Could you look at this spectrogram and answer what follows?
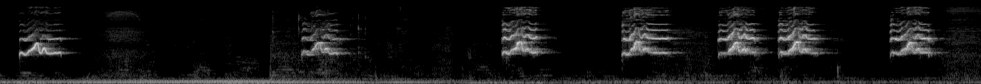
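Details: Female normal grey cockatiel giving raspy, harmonic-rich squawks in a series of seven bursts, the later ones coming faster in close pairs, with a low droning hum under the first seconds.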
